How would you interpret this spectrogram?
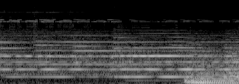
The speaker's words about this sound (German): Doch dann läuten die Weihnachtsglocken.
